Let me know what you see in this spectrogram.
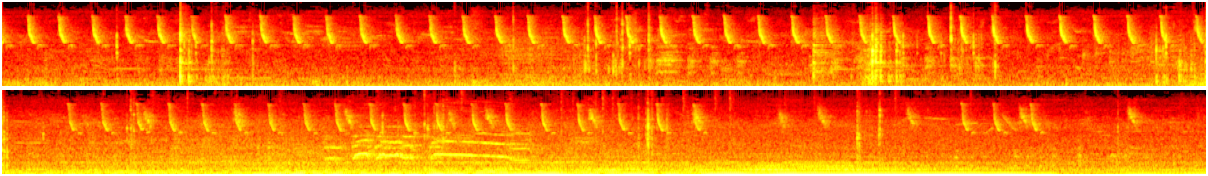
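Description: A bird chirping over and over, about four short high chirps a second, with a few sharp knocks in the first half. About halfway a low steady rumble comes in, and a chicken calls briefly a little after the middle.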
